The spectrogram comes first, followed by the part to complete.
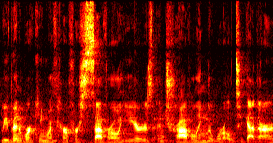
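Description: There is light background noise. A woman talks with a very deep, low pitch. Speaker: host of confidence boot camp. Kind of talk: show introduction. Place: home room. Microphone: phone near.

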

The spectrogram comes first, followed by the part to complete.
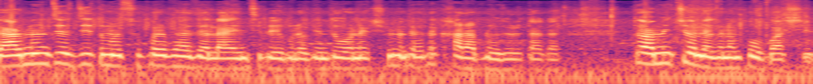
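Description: A woman speaks at a fairly high pitch with very wide pitch swings. The sound is dry with no echo, and there is light background noise. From Bangladesh, Gaibandha; Bangladesh. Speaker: returned migrant domestic worker. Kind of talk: personal testimony. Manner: halting. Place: garden.

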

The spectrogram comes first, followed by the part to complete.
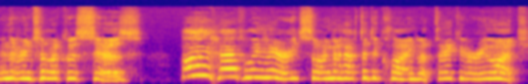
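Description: Using a put-on character voice, a man talks at a fairly quick pace and an extremely high pitch. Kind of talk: joke telling.

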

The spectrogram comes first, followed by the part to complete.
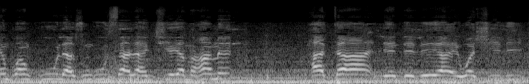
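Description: Fairly slow male speech over loud background noise, dry with no echo. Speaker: amateur road reporter. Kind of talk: commentary. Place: car. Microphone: phone near.

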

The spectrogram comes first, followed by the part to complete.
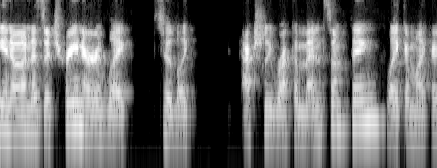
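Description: A woman speaks at a fairly quick pace with ordinary pitch variation. The background is quiet. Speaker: guest. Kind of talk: personal testimonial talk. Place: home room. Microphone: webcam.

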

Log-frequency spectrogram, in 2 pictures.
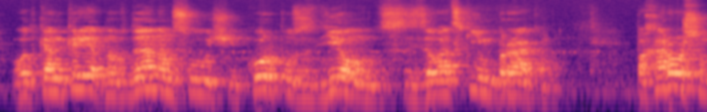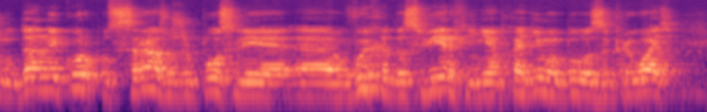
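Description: The room echo is audible around a man's voice. His pitch moves with ordinary variation. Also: moderate pace. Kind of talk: explanatory talk to camera. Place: workshop. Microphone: camera far.

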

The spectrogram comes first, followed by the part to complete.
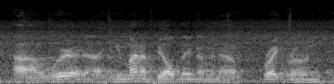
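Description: A man speaks at a moderate pace with fairly even intonation. Noticeable background noise runs behind him. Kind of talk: casual vlog chat. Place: office. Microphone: phone near.

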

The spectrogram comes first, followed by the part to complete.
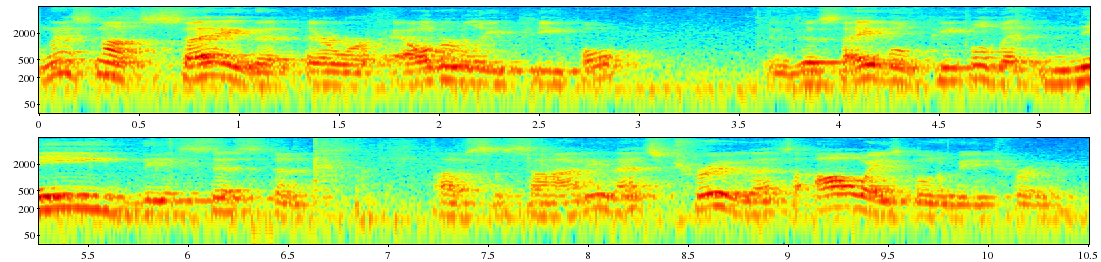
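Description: With audible room echo and light background noise, a man speaks at a fairly slow pace. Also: ordinary pitch variation. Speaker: priest preaching. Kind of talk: sermon. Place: church.

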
